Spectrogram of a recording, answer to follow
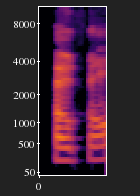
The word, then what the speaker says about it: Hochul: Hochul. I just learned how to pronounce that.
